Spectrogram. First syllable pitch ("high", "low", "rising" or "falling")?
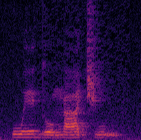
high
